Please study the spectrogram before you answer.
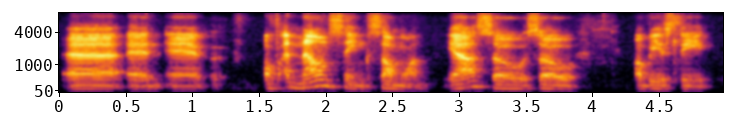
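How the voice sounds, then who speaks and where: A man hosting a casual interview, speaking haltingly and often repeating words. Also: deep voice, lively intonation, sharp tone, husky. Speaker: interview show host.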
